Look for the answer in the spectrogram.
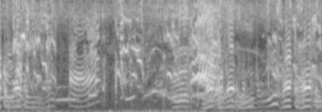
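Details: Rose-ringed parakeet making talking and singing sounds: quick chattering, speech-like syllables and bent, looping whistled notes that dip and rise, some high squeaks, steady throughout a short burst.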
